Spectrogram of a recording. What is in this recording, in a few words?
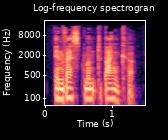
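"investment banker", British English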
